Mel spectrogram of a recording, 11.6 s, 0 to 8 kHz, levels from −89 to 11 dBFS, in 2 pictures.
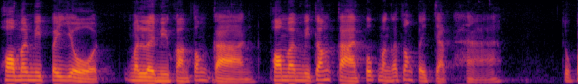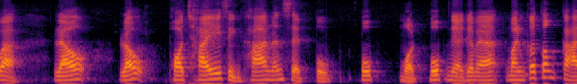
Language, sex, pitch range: Thai, male, 125-160 Hz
